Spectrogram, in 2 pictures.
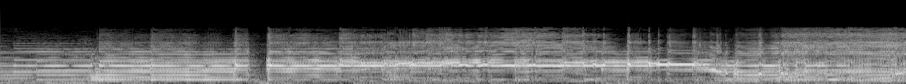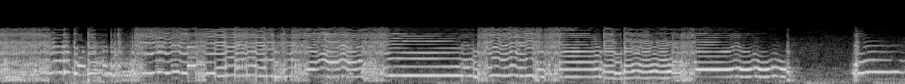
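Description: Electric guitar played through a tuned-filter boost pedal (the Triskelion) with its gain boost on, giving a driven, overtone-rich tone. A long-held chord rings for the first several seconds, its tone shifting as the filter is tweaked. It gives way to single lead notes with wide vibrato and bends.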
